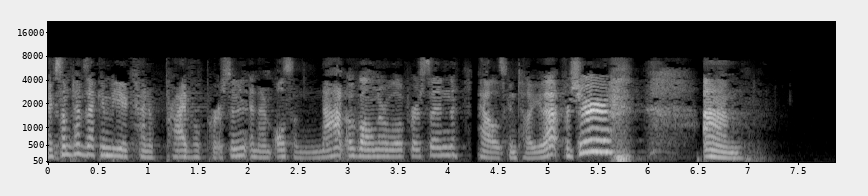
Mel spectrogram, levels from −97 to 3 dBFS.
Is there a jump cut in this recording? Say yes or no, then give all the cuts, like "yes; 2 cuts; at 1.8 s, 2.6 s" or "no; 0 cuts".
yes; 1 cut; at 4.2 s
